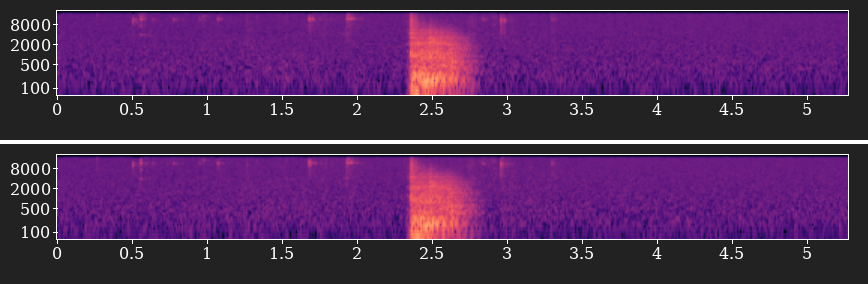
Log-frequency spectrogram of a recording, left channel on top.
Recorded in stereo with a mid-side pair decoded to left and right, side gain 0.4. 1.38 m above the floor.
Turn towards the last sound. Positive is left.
turn(degrees=25)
